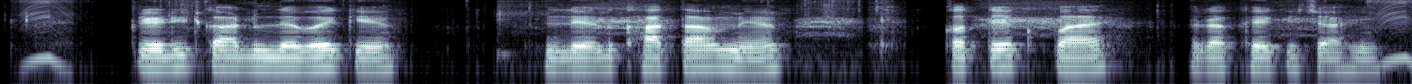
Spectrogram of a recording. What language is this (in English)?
Maithili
